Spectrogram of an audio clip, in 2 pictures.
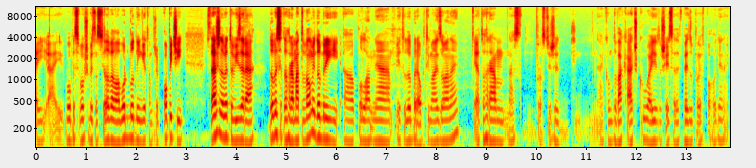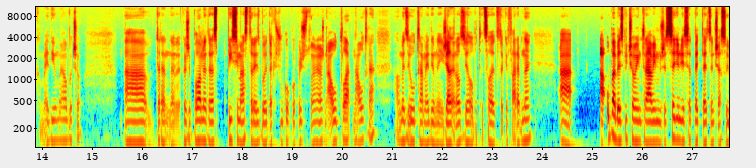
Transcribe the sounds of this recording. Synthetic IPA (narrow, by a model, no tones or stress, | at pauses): aja̰jʋʊɔbɛt͡sʋɔfʃɔbɛt͡snɔscilɛʋɛɾaʋɔɾd̪bɔd̪iŋɡjɛt̪amʒɛpɔpici | st̪ɾaʃ̬ɲɛd̪ɔbɾɛt̪ɔʋizɛɾaːd̪ɔbɾɛsat̪ɔɦɾaːmaːt̪ɔʋɛlmid̪ɔbɾiːpɔd̪lamɲajɛ̰t̪ɔd̪ɔbɾɛɔpt̪imalizɔʋanɛː | ja̰t̪ɔɦɾaːmna̰spɾɔ̰scɛʒɛna̰ɲ̰akɔmd̪ʋakʰa̰ːt͡ʃkuaiɟɛt̪ɔʃɛɟɛsjad̪ɛfpɛzuːpl̩ɲɛfpɔɦɔɟɛna̰ɲa̰kʰɔmɛ̰ːd̪iumɛalɛbɔt͡ʃɔ | ʔat̪ɛda̰a̰kɔʒɛpɔd̪lamɲat̪ɛɾaspiːsimast̪ɾɛzbudɛt̪akɛʒukɔkɔpɛʒu̥st̪ɔmɛɲɛaʒna̰uːt̪la̰na̰ult̪ɾaalɛ̰mɛd͡ziulˠt̪ɾamɛːd̪iumɲɛ̰ɲiʒɪad̪ɛnɾɔzɟɪɛlɛ̰bɔt̪ɔjɛt͡sɛlɛːɛt̪ɔt̪akɛːfa̰ɾɛbnɛː | ʔa | aʔuːplɲɛbɛspit͡ʃɔʋiːmt̪ɾaːʋiːmʒɛsɛɟɛmɟɛsɪat̪̚pɛc̚pɛɾt͡sɛnt̪t͡ʃasu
